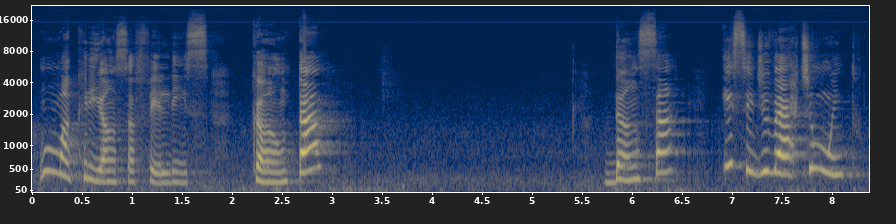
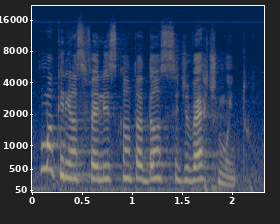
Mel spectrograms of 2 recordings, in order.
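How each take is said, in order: First: It is said with pauses between the items. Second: It is said quickly without pauses between items. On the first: The meaning is easy to follow. The speaker calls it right. "Ficou mais fácil para entender, não é?" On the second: The meaning is hard to follow. The speaker calls it wrong. "Ficou rápido, né? Precisamos de uma pausa"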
